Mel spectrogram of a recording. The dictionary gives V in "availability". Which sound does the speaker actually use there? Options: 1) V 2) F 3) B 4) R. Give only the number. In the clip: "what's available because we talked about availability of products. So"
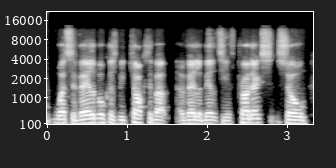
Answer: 1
